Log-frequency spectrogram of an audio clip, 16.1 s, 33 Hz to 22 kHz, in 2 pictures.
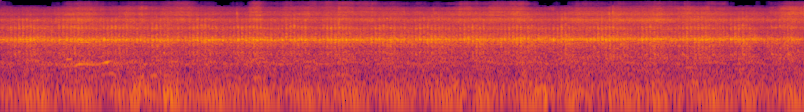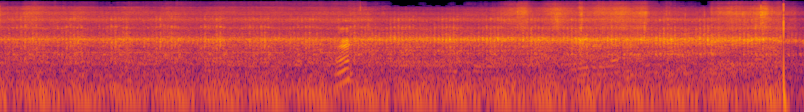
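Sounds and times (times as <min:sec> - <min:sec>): combine harvester running: 0:00.0 - 0:16.0.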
